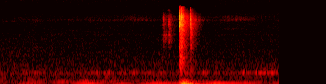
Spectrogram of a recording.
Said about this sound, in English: At the end of the analysis, you will want to recover your sample. So you open the door, unlock the carousel, slide it out, and close the door again.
